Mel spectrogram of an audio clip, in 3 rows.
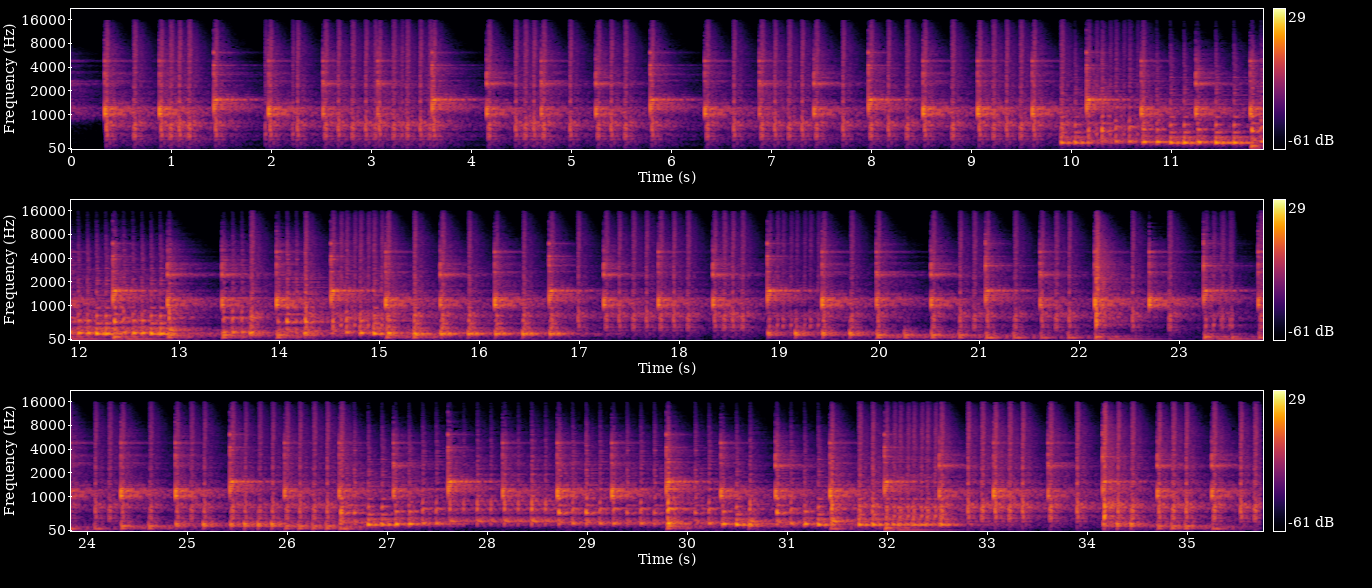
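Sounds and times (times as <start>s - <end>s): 
drumline: 0.4s - 5.9s, 6.4s - 35.7s.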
